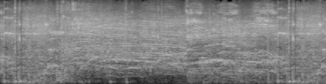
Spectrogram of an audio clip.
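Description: A basketball dribbled on a hardwood court during a game, with chatter and shouts from players and spectators in a large gym.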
